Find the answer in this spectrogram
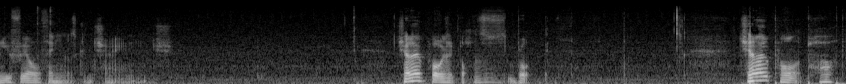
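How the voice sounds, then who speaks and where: A man with a low voice plays a visual novel on video, reading the game text and adding dry, self-deprecating asides off-script. It's a rough recording with a little hiss or hum.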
